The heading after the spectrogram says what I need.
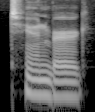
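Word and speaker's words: Thunberg: It's pronounced Tunberg.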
